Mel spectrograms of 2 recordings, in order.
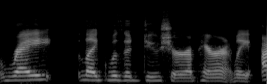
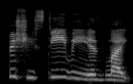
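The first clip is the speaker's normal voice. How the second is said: ordinary talk, nothing marked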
